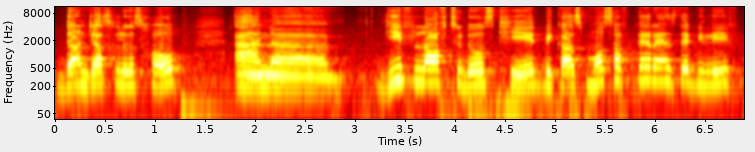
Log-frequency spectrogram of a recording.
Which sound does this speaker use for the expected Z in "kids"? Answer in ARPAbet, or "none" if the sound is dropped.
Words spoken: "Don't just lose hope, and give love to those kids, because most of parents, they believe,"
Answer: none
